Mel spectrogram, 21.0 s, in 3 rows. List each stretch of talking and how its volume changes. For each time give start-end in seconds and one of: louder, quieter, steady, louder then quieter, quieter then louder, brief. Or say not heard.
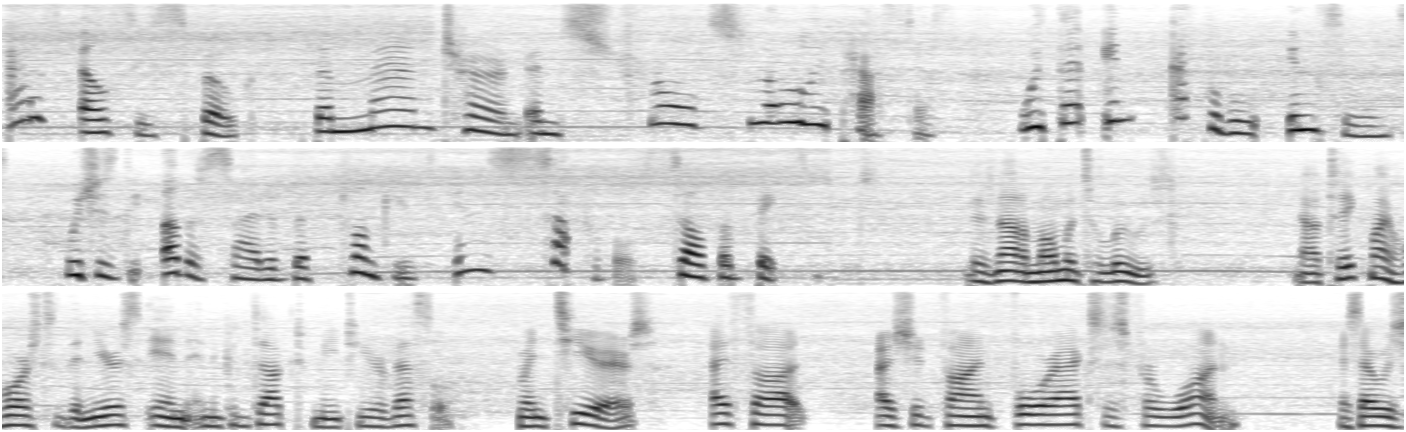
0.0-20.9 steady.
